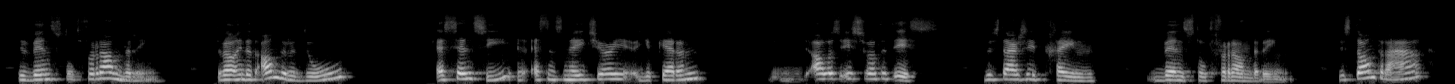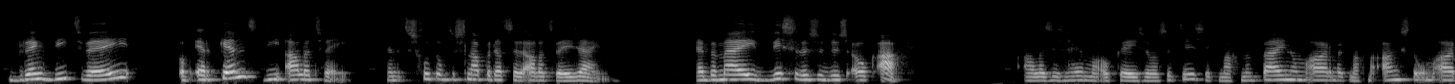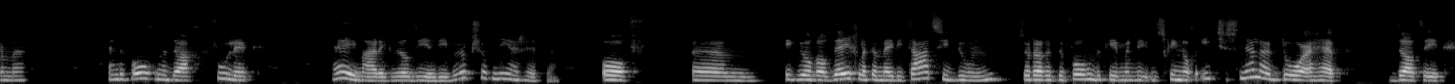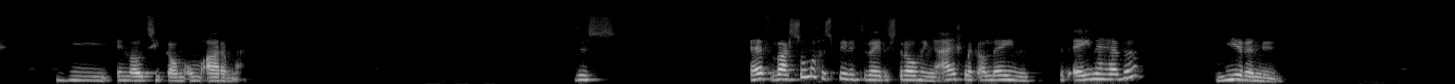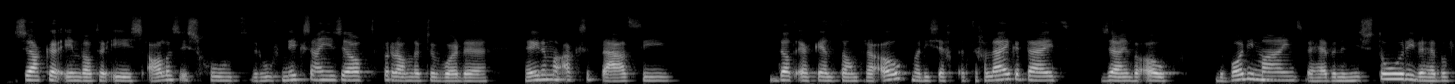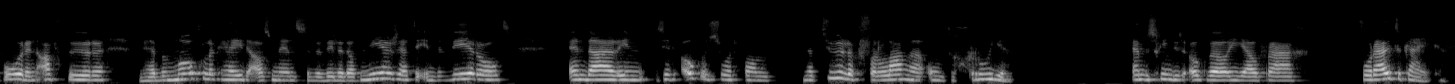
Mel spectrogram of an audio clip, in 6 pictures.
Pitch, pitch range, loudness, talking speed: 205 Hz, 180-235 Hz, -24 LUFS, 145 wpm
